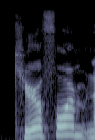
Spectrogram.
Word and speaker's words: cuneiform: Cuneiform? How do you pronounce that? – Cuneiform. C-U-N-E. Iform. I-F-O-R-M. So cuneiform.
